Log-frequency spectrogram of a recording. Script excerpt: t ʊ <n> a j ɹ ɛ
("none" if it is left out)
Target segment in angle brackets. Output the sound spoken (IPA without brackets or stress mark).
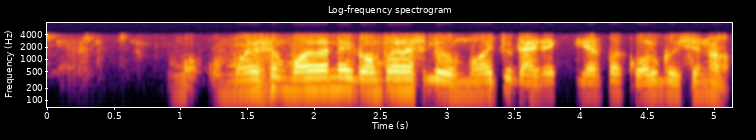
d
